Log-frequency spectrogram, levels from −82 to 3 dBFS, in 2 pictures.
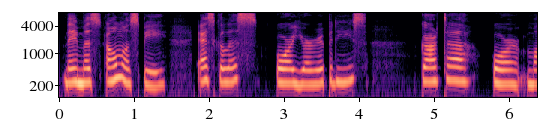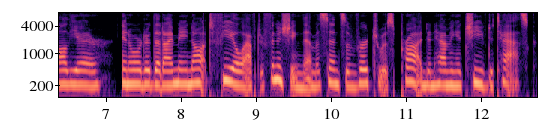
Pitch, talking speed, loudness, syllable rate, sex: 230 Hz, 140 wpm, -17 LUFS, 4.5 syllables/s, female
